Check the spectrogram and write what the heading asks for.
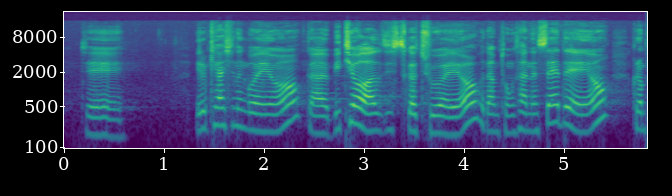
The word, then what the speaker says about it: meteorologist: 발음 어떻게 해요? meteorologist. 요거를 이제 발음을 2번만 찍으면 훨씬 편하다고. 이거 다 외우려고 하면 되게 힘들잖아요. 근데 meteorologist 두 박자.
